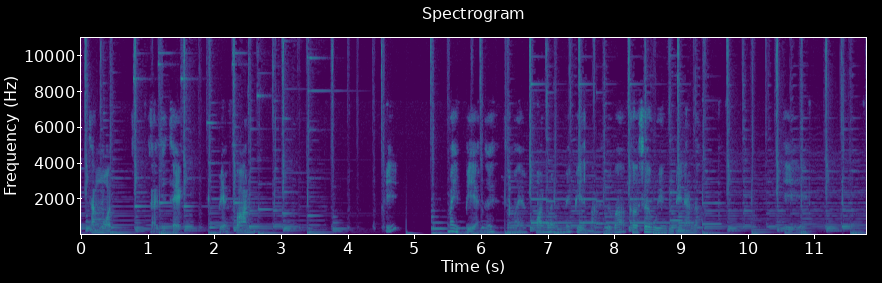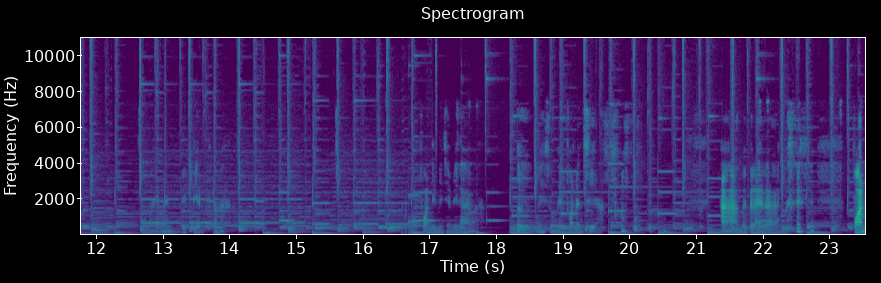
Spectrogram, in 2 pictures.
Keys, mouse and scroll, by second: 0.9 click, 2.1 click, 4.4 click, 6.8 click, 8.1 click, 9.5 click, 10.9 click, 13.2 click, 15.1 click, 17.5 click, 21.9 click, 23.1 click.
